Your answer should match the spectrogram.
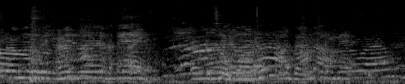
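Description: Young children's voices talking and chattering over one another without pause.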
